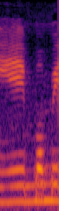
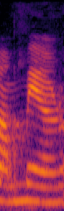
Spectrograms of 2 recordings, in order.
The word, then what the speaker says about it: അമ്മ: പക്ഷേ അങ്ങനെ ഒരു സാഹചര്യത്തിൽ അമ്മ എന്നുള്ള പേരിന് ഈ സംഘടന യോഗ്യതയില്ല എന്നൊരു സാഹചര്യത്തിലാണ് AMMA എന്നൊരു പ്രൊനൗൺസിയേഷനിലേക്ക് അത് മാറുന്നു, ഉച്ചാരണത്തിലേക്ക് അത് മാറുന്നത്. അങ്ങനെ ഒരു സാഹചര്യം എന്താ നിങ്ങൾ പറയുന്നത്? ഞാൻ പറഞ്ഞു വന്നത്, ഇപ്പൊ അമ്മയാണോ AMMA ആണോ?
